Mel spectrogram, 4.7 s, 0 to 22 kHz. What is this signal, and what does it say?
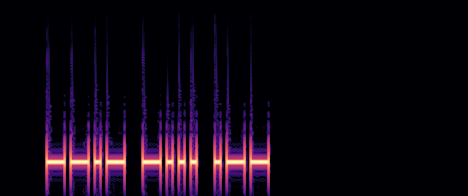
Morse code, heard as a keyed tone, about 20 wpm, 700 Hz. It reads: QBW
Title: USA Call Sign Postfixes - 3 Letters 20wpm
